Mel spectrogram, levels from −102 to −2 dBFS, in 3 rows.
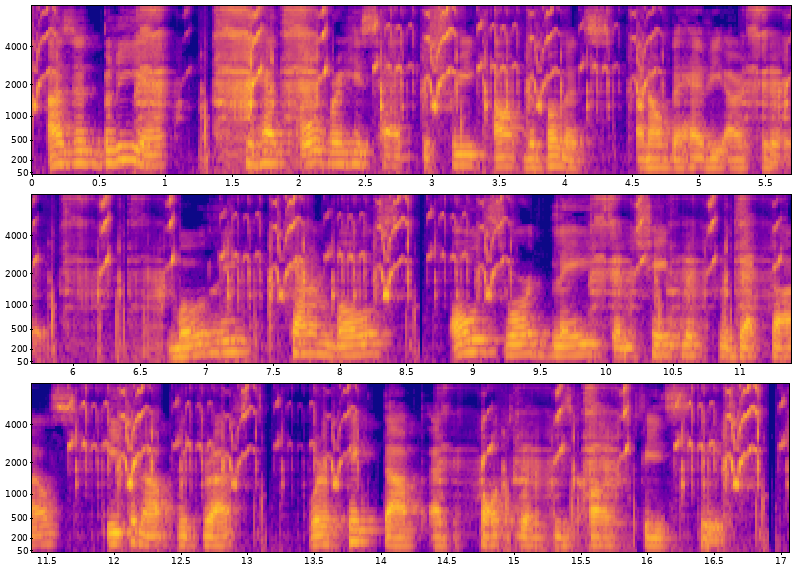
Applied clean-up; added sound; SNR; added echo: neural mask model RNNoise.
